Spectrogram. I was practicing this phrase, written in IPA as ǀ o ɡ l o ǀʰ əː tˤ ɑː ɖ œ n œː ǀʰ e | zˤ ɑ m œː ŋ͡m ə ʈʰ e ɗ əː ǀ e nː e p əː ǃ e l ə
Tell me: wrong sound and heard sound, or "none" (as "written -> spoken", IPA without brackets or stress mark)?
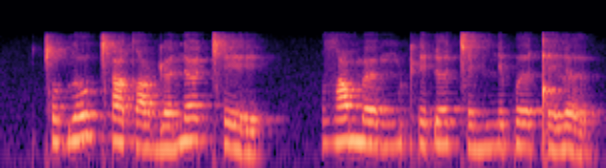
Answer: none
